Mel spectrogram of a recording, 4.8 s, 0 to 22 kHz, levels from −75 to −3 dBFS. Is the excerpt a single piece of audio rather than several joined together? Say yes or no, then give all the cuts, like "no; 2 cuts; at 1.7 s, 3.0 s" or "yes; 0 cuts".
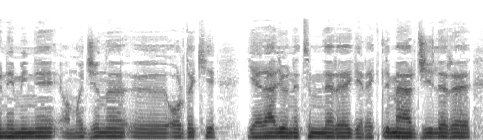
yes; 0 cuts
